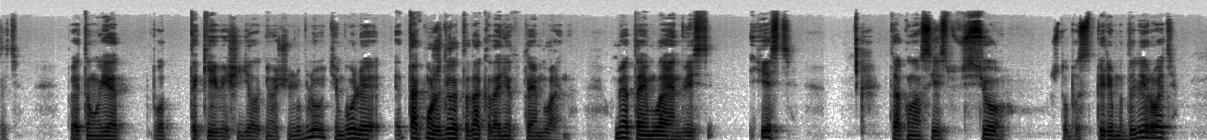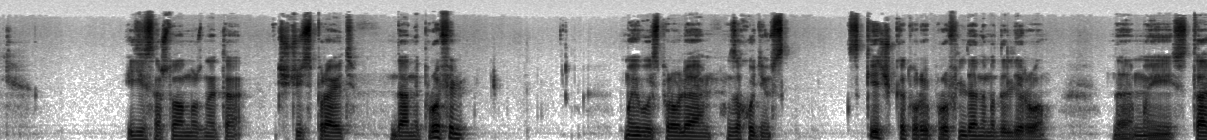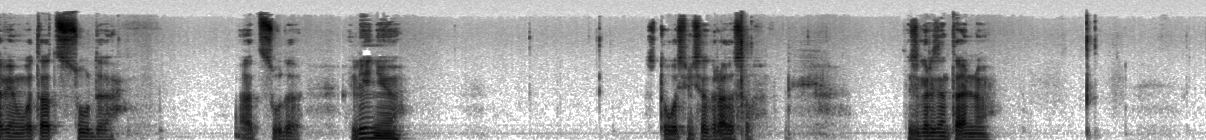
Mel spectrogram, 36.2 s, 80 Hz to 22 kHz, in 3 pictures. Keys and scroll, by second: 3.0 super+z, 25.4 l, 30.2 Tab, 31.6 Return, 35.1 Return.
